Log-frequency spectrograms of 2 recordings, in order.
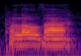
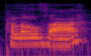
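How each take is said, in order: Both takes have the same delivery.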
